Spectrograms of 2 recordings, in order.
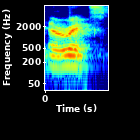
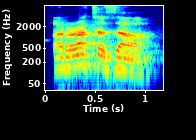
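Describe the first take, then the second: First: The word is said with two short syllables. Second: The word is said with four syllables. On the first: This is how others usually say it. The speaker calls it wrong. "They pronounce it Eretz" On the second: This is the speaker's claimed original form. The speaker calls it right. "but it's Aratazar"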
